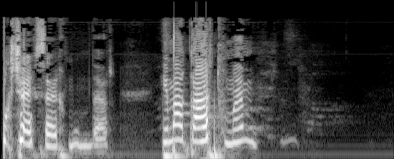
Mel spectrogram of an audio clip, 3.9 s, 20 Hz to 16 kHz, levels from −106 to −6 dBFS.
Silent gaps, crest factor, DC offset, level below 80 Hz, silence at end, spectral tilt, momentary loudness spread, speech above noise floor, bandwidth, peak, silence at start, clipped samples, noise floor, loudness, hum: none; 16 dB; under 0.1%; -32 dBFS; 1.4 s; -3.5 dB/octave; 17 LU; 58 dB; 11.5 kHz; 0 dBFS; 0.05 s; under 0.1%; -72 dBFS; -14 LUFS; 50 Hz at -50 dBFS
